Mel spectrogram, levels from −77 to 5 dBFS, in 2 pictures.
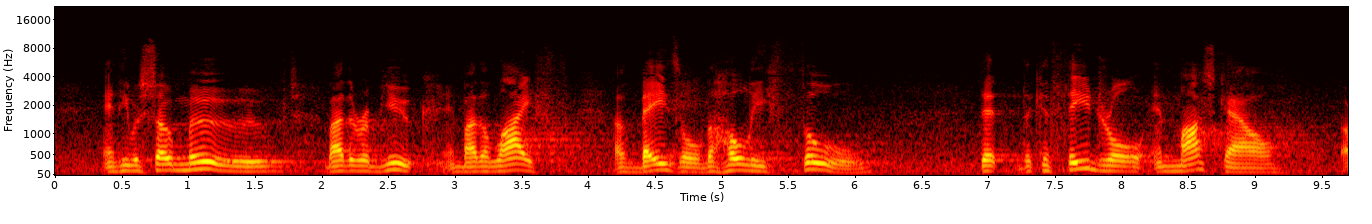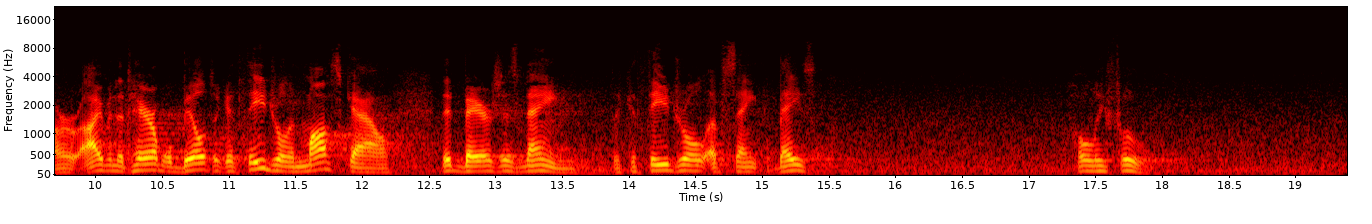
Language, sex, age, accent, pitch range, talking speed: English, male, 40-59, American, 115-145 Hz, 130 wpm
